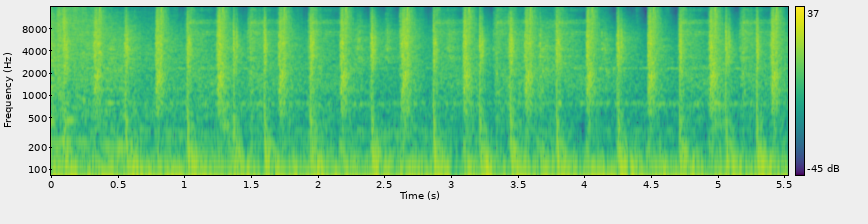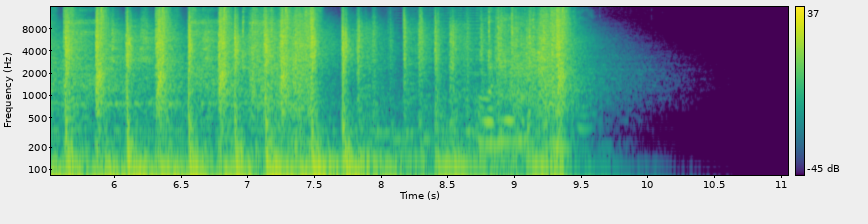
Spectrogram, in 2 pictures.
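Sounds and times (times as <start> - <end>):
percussion: 0.0 - 10.2.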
